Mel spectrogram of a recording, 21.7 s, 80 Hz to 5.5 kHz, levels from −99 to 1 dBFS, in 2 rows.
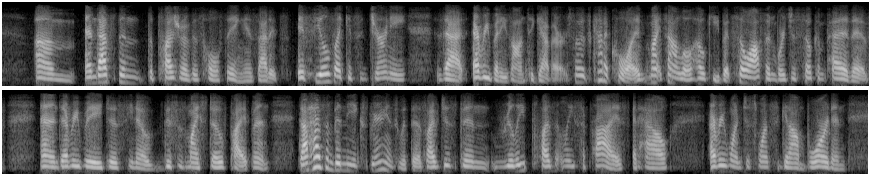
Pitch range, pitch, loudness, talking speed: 145-175 Hz, 160 Hz, -29 LUFS, 205 wpm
